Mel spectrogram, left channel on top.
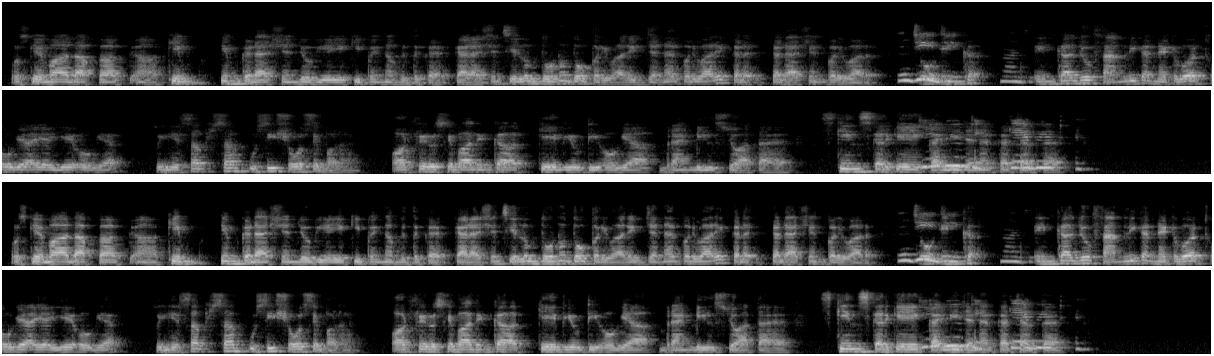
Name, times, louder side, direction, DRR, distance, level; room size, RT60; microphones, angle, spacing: voice 1, 0.1-8.7 9.2-9.7 10.3-13.2 13.6-15.6 16.0-19.9 20.3-22.7, right 2 dB, 65° right, 5 dB, 1.5 m, -24 dB
voice 2, 9.0-9.7 10.0-10.3 21.3-23.0, left 1 dB, ahead, 4 dB, 1.1 m, -23 dB
9.9 x 6.0 x 3.8 m, 0.32 s
head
